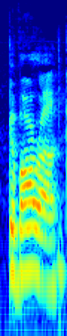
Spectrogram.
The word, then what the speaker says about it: Guevara: Now, how do you pronounce his last name? – Guevara.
